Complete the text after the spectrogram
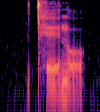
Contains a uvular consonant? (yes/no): no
